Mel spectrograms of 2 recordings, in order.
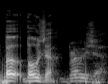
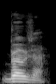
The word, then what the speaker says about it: Broja: Boja. Broja.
